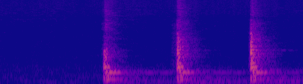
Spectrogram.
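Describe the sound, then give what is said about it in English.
Three quick knocks on wood in a steady, even rhythm, each a sharp, hollow rap with a short resonant ring, done while talking about the Mariners' wild card chances. Fairly loud, with no talking. “Has me knocking on wood.”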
